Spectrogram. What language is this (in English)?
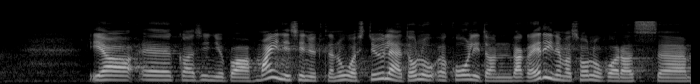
Estonian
